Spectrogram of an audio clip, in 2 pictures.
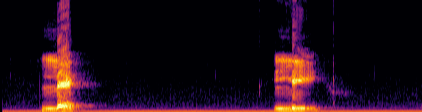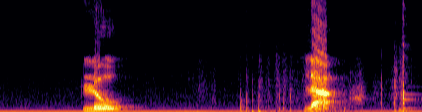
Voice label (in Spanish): LAMUN CON VOCALES, ARABE; ARABE A1; ALFABETO; LETRAS CON VOCALES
